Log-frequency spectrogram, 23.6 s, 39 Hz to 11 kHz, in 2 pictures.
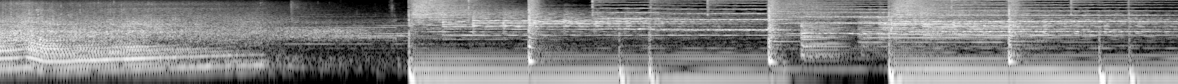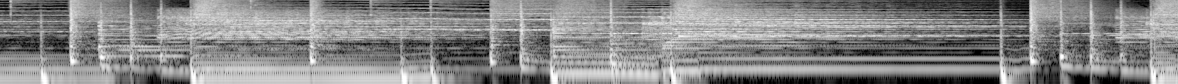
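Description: Aston Martin Vantage F1 Edition V8 roars loudly and close, its engine revving through rising gears with repeated sharp upshifts and pops over about twenty seconds, no voices.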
